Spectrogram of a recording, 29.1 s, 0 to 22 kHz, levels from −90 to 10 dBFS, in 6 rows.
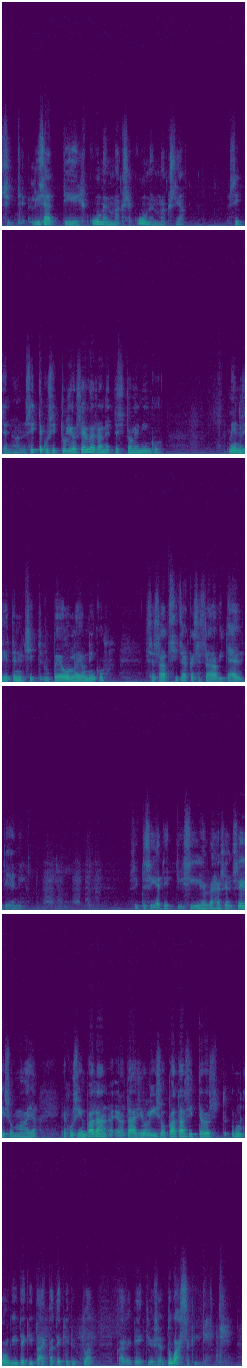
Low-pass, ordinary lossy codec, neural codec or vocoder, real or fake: none; none; vocoder, 44.1 kHz, 128 mel bands, Pupu-Vocoder; fake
